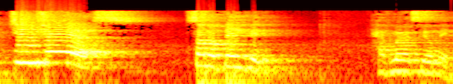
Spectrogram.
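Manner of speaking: full high shout, easing on the last plea. Acted. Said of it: "He cried out even louder".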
